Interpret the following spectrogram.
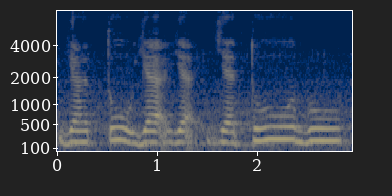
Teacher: یا کے لیے آواز ایک کاؤنٹ کے لیے اوپر جائے گی، یا کے مخرج پہ جائیں گے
